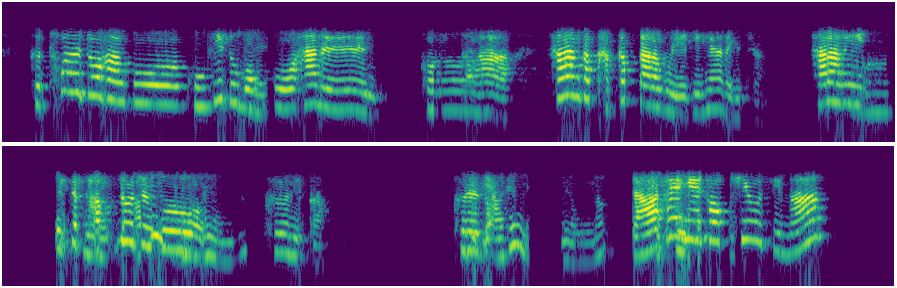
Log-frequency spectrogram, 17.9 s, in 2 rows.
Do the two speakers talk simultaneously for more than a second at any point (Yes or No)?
Yes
